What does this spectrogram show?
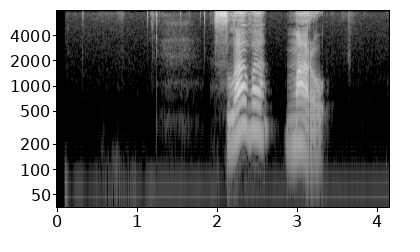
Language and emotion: Russian, positive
